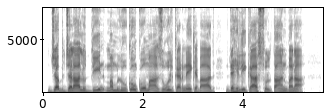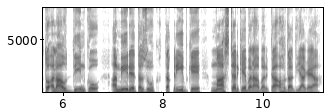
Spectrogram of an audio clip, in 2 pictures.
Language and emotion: Urdu, neutral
